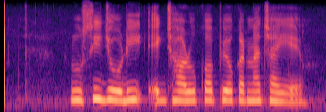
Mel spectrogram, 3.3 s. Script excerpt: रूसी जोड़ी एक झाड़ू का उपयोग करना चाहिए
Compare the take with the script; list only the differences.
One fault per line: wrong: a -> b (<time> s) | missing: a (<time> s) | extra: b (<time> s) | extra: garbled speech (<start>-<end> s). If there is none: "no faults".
no faults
